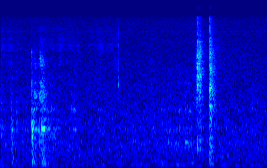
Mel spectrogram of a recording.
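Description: A few light clicks and taps from handling small metal parts in a wooden block: a pair about half a second in and another pair about three seconds in, with faint room noise between.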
